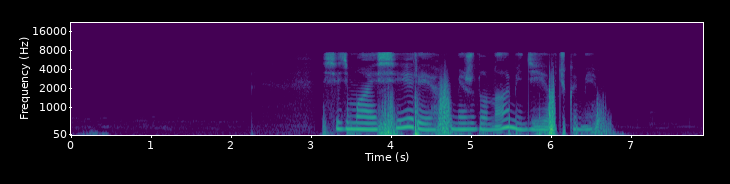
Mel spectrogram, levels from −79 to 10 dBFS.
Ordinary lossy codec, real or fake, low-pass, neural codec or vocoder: AAC, 48 kbps; real; 7.2 kHz; none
